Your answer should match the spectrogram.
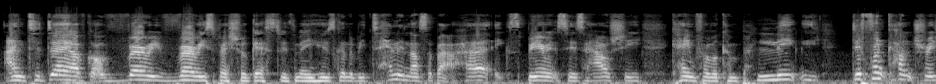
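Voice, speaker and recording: Woman radio host, upbeat, laughs a lot, mid pitch, a bit off-mic, faint hiss. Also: distant mic. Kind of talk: radio interview.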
